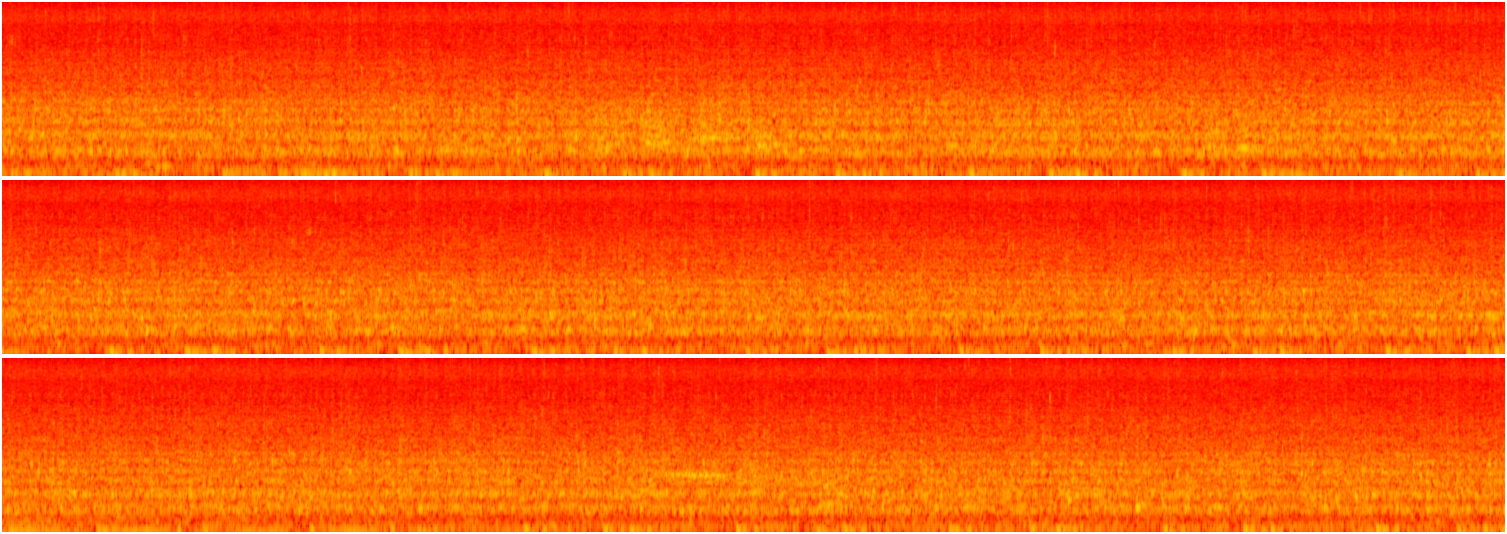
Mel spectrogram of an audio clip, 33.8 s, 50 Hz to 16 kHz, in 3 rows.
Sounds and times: stream 0.0 - 33.8
Dog barking 4.3 - 6.2
Dog barking 9.0 - 9.6
frogs chirp 27.1 - 30.8

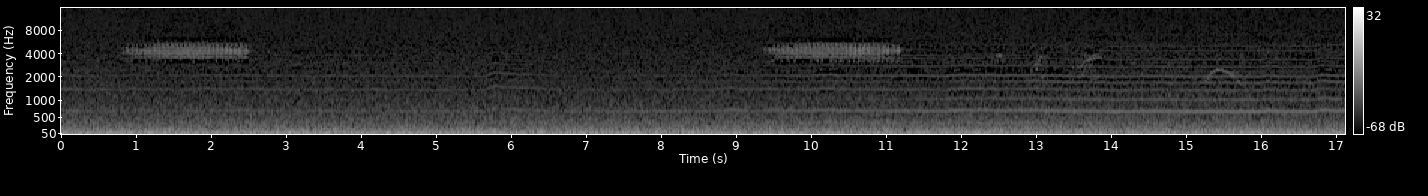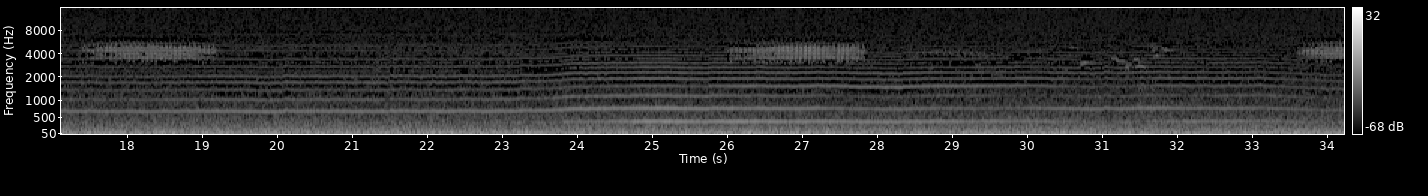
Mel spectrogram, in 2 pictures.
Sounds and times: Large Bee Fly 0.0 - 34.2
slight breeze 0.0 - 34.2
stridulating Acrida mediterranea (grasshopper) 0.0 - 34.2

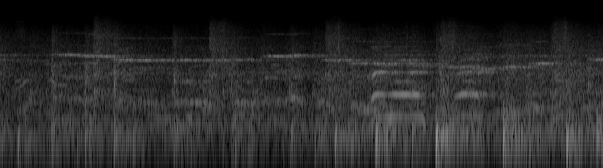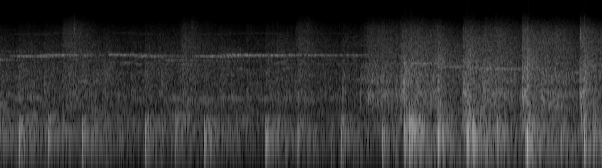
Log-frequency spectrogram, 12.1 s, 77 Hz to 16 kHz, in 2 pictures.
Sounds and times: groups of people 0.0 - 12.0
marching bands 0.0 - 12.0
whistles 0.0 - 12.0
children play their own drum kits 1.8 - 12.0

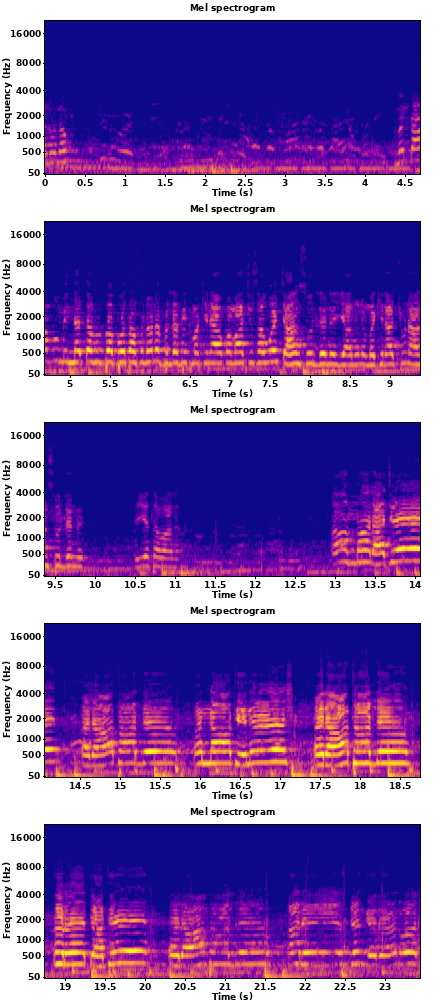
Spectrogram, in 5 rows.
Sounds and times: homme qui chante au micro 0.0 - 23.4
jouent successivement du tambour 7.8 - 23.4
chantent a cappella 13.0 - 23.4

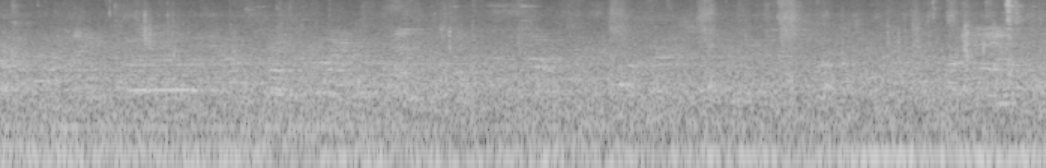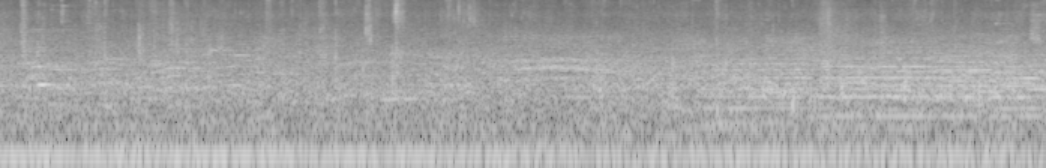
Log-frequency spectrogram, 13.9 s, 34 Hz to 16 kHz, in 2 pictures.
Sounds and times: buskers playing Christmas Carols 10.6 - 13.9

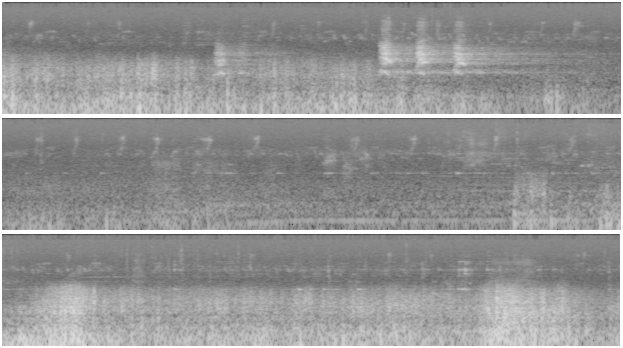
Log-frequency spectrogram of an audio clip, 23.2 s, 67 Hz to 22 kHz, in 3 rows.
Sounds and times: rain 0.0 - 7.6
thunders are clapping 0.0 - 9.2
dogs are barking 2.6 - 3.5
dogs are barking 4.7 - 6.8
thunders are clapping 14.0 - 23.2
rain 14.1 - 23.2

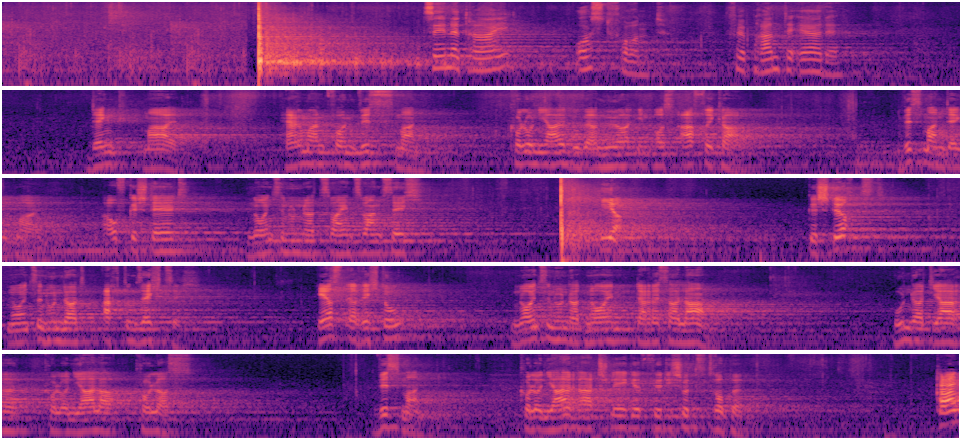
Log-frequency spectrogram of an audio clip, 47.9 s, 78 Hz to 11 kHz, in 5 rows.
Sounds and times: Echos 2.6 - 5.8
Echos 24.8 - 27.2

